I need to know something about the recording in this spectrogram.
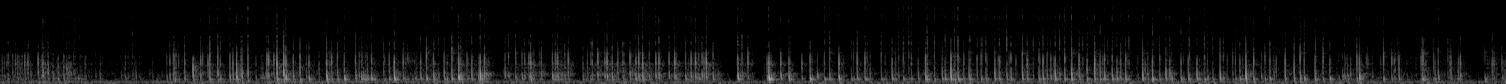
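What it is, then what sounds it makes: Clear vinyl zip pouch. Fingers with long nails crinkle, grip and scratch the plastic sheet of a clear, flexible, hollow vinyl zip pouch with pink trim. The result is a steady run of dense crinkles, scratches and soft taps with very short decay. The sound sits mostly in the low-mids, with little bright content.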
